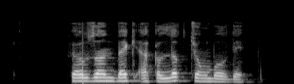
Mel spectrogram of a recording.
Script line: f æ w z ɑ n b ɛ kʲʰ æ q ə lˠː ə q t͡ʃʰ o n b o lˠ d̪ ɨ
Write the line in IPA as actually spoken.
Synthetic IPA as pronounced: f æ w z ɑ n b ɛ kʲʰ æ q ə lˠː ə q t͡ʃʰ o ŋ b o lˠ d̪ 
